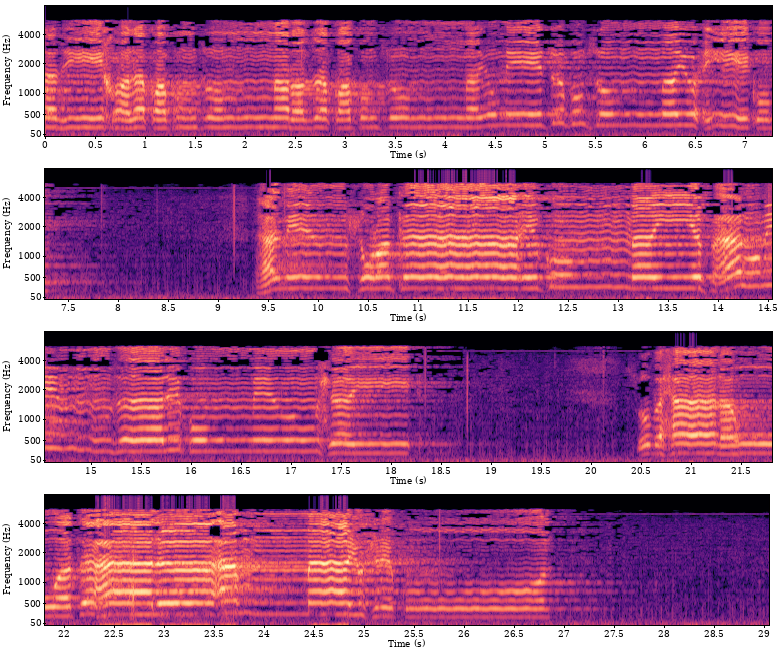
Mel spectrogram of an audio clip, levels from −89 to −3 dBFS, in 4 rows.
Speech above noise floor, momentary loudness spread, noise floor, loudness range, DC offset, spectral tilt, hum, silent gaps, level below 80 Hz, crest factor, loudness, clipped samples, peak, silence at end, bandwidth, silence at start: 33 dB; 18 LU; -46 dBFS; 13 LU; 0.2%; -2 dB/octave; none; none; -50 dBFS; 16 dB; -13 LUFS; 0.1%; 0 dBFS; 1.95 s; 8 kHz; 0 s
